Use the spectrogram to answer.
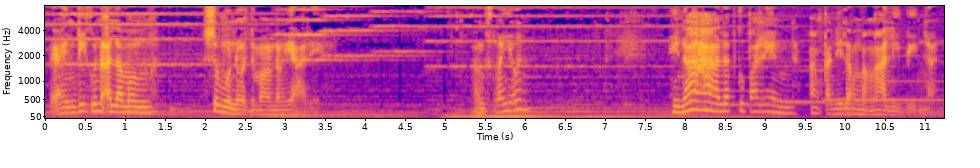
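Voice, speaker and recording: Expressive middle-aged housemaid, swooping pitch. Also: female voice, measured pace, long pauses, music in the background. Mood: grieving, subdued. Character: middle-aged housemaid, gossipy, exasperated, motherly, sorrowful past. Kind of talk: Filipino radio drama acting.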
